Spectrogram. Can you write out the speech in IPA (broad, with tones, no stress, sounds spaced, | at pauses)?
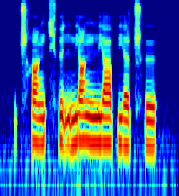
ʈ͡ʂʰ ɑ˧˥ ŋ t͡ɕʰ y̰˨˩ n m j ɑ˥˧ ŋ n̪ j ä˥˩ p j ɛ˧˥ ʈ͡ʂʰ ɻ̩˧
